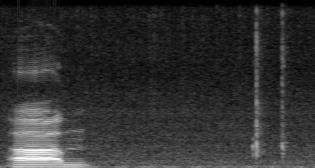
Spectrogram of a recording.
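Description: A brief hummed vocal sound, then quiet, followed by two quick, light computer keyboard key clicks close together near the end, as key combinations including command, shift, A, V and M are pressed during a keyboard checker test.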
